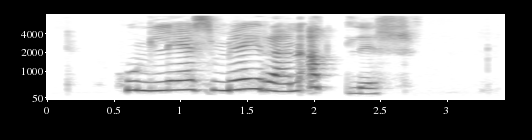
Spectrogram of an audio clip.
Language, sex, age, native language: Icelandic, female, 9, Icelandic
